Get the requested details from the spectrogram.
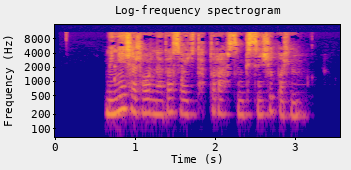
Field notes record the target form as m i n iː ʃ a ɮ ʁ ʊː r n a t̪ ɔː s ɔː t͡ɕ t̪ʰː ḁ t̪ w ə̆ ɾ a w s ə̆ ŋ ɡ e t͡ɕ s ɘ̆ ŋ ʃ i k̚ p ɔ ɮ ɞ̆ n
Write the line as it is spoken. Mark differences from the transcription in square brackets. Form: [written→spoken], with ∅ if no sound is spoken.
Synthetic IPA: m i n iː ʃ a ɮ ʁ ʊː r n a t̪ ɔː s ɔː t͡ɕ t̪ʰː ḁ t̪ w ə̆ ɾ a w s ə̆ ŋ ɡ e [t͡ɕ→∅] s ɘ̆ ŋ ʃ i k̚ p ɔ ɮ ɞ̆ n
